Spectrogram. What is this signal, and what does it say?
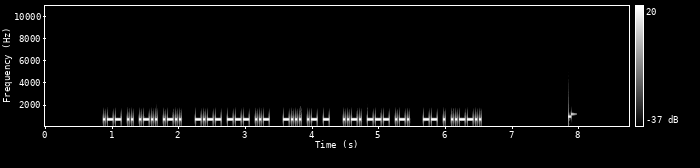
Morse code, heard as a keyed tone, about 40 wpm, 700 Hz. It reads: WILL YOU BAT FOR ME?
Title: Sentences from Top 1500 Words 40wpm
